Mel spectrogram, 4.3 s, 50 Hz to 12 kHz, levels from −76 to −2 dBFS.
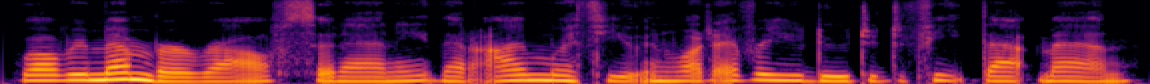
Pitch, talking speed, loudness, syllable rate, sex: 195 Hz, 235 wpm, -18 LUFS, 5.5 syllables/s, female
